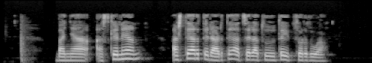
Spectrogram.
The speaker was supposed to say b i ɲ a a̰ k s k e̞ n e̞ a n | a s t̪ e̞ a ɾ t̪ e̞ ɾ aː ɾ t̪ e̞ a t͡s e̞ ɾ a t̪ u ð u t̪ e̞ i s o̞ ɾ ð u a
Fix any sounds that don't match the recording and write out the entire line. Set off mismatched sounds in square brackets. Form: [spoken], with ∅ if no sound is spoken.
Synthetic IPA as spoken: b [a] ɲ a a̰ [∅] s k e̞ n e̞ a n | a s t̪ e̞ a ɾ t̪ e̞ ɾ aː ɾ t̪ e̞ a t͡s e̞ ɾ a t̪ u ð u t̪ e̞ i [t͡s] o̞ ɾ ð u a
